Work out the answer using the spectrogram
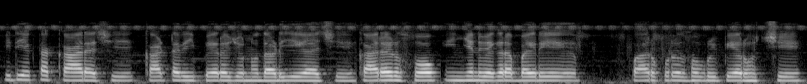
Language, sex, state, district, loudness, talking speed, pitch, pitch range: Bengali, female, West Bengal, Paschim Medinipur, -17 LUFS, 155 wpm, 180 Hz, 180-185 Hz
